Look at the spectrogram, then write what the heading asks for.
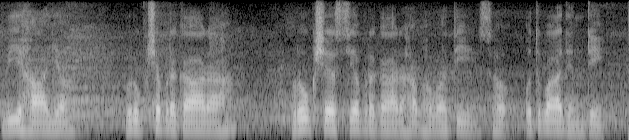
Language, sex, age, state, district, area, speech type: Sanskrit, male, 18-30, Maharashtra, Buldhana, urban, spontaneous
